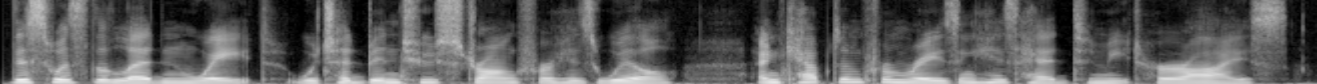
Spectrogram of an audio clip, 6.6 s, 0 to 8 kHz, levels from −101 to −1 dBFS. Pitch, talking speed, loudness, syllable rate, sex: 195 Hz, 220 wpm, -17 LUFS, 4.4 syllables/s, female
